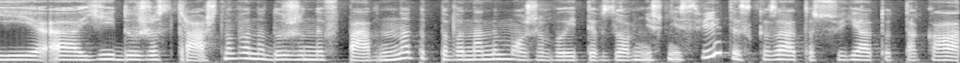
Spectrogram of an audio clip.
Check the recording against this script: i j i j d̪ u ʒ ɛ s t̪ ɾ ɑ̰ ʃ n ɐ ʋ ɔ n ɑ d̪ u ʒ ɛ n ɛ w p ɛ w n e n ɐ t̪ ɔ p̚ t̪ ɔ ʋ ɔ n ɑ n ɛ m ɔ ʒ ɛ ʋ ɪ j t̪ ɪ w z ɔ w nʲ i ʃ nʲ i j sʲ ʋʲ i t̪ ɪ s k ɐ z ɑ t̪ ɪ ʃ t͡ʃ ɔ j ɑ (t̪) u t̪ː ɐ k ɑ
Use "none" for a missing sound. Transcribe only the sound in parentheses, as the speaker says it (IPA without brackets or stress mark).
t̪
